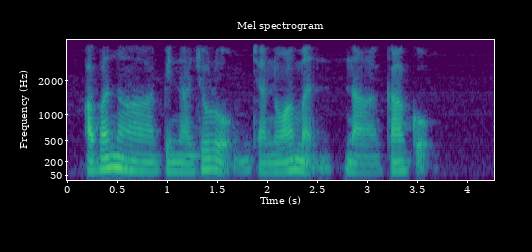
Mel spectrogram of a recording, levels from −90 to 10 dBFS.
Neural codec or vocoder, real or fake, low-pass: none; real; 3.6 kHz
